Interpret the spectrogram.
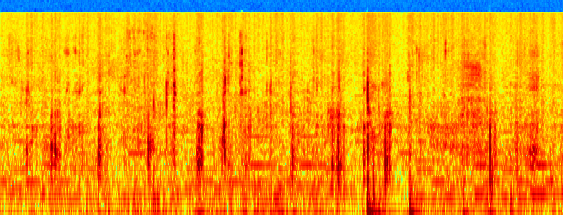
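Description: Close-miked mouth sounds of eating spicy smoked beef and rice by hand: wet chewing, smacking and clicks, several a second at an irregular pace, with one heavier thump about three and a half seconds in.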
